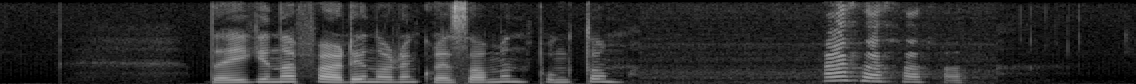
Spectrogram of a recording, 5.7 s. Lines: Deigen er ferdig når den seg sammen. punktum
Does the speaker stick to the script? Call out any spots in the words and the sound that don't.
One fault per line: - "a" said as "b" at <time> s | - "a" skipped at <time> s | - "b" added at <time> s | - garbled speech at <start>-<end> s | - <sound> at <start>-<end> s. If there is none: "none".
- laugh at 4.1-4.9 s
